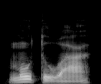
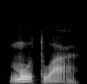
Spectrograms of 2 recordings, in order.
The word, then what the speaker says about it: mutua: Again, one of the most common mistakes is breaking up diphthongs into different syllables. Even advanced students tend to pronounce these words as continuar, mutuar, and situar, when more accurate pronunciation is continuar, mutuar, and situar.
